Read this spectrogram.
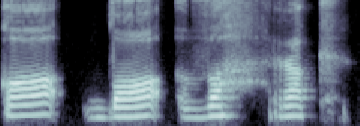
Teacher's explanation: Huruf tebal bertemu huruf tebal, maka ditebalkan semuanya, tidak boleh ada yang tidak, apalagi itu nun sukunnya harus tebal juga. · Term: huruf isti'la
